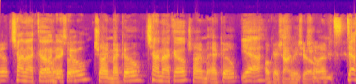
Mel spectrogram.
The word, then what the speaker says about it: Chimecho: Yeah, Chimicho. How do you say it? Is that how you say it? Chimecho. Chimecho? Chimecho? Chimecho. Chime Echo?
